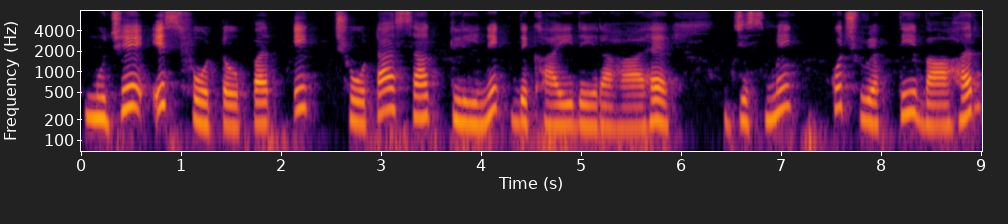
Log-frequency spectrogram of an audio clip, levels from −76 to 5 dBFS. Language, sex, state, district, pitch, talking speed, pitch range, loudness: Hindi, female, Madhya Pradesh, Katni, 195 Hz, 105 wpm, 170-250 Hz, -20 LUFS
